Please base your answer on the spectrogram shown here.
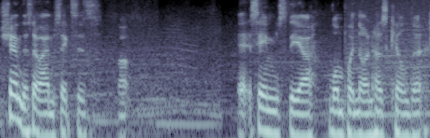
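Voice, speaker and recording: A man's voice: medium pitch, level tone, measured pace, darkish tone, slight background noise. A young Welshman with a Welsh accent giving chatty, self-deprecating live-stream commentary on a sim race, often restarting his sentences. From Wales.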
